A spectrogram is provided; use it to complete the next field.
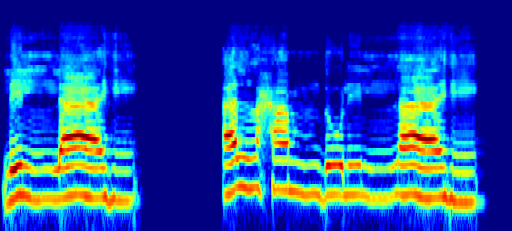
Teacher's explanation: আল্লাহ শব্দ লামের ডাইনে জের, চিকুন করে পড়তে হবে।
